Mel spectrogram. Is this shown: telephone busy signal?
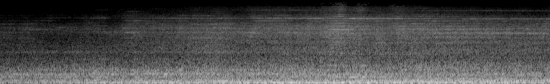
no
